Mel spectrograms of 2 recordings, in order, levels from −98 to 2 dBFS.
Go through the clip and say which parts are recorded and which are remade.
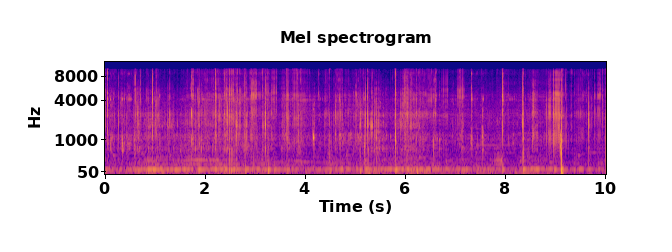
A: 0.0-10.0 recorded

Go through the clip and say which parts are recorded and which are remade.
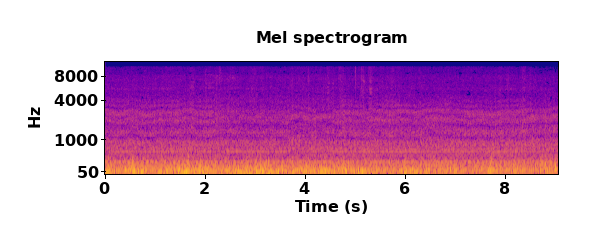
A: 0.0-2.1 recorded; 2.1-2.7 remade; 2.7-9.1 recorded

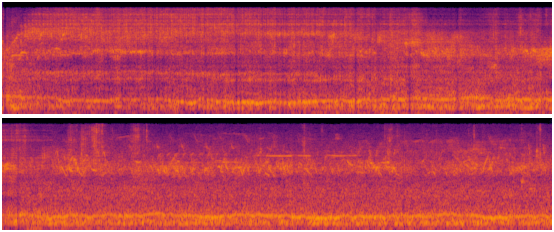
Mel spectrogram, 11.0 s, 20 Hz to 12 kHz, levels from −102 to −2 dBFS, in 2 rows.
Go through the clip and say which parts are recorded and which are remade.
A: 0.0-0.7 recorded; 0.7-6.0 remade; 6.0-11.0 recorded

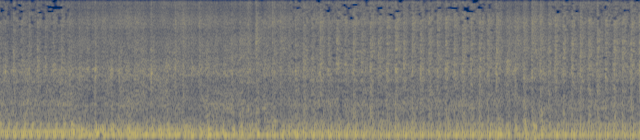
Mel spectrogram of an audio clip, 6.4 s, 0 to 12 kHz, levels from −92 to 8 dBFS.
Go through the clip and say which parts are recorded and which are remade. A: 0.0-0.7 recorded; 0.7-2.9 remade; 2.9-5.0 recorded; 5.0-5.5 remade; 5.5-6.4 recorded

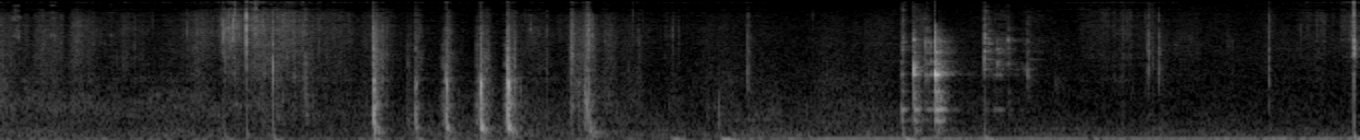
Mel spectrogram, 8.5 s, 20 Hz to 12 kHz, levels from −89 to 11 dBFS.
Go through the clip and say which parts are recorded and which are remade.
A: 0.0-4.8 remade; 4.8-6.6 recorded; 6.6-7.4 remade; 7.4-8.0 recorded; 8.0-8.5 remade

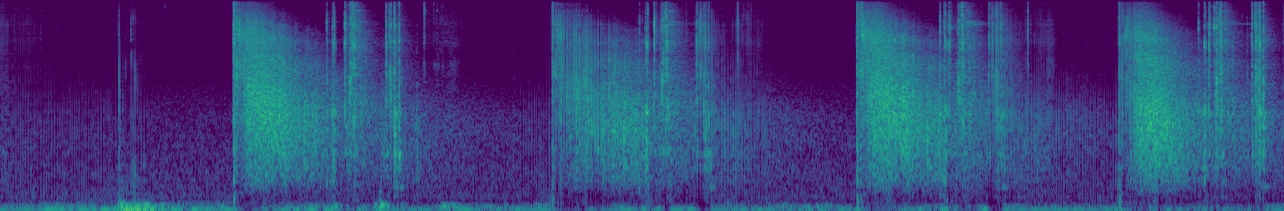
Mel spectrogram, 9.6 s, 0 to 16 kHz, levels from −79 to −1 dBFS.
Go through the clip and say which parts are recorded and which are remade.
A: 0.0-1.1 remade; 1.1-3.9 recorded; 3.9-4.6 remade; 4.6-5.2 recorded; 5.2-5.8 remade; 5.8-7.4 recorded; 7.4-8.5 remade; 8.5-9.6 recorded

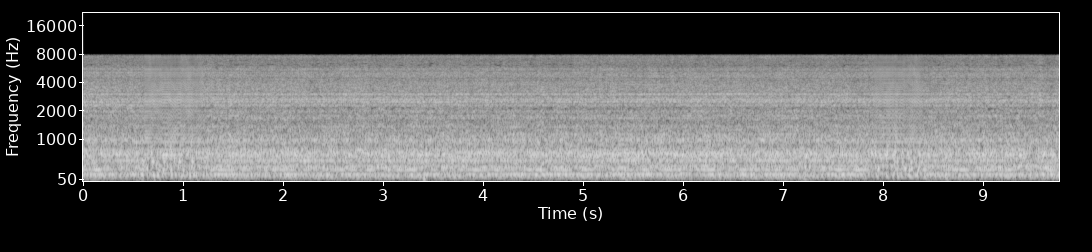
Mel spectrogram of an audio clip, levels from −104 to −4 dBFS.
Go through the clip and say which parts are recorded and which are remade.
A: 0.0-0.6 recorded; 0.6-1.2 remade; 1.2-7.9 recorded; 7.9-8.4 remade; 8.4-9.8 recorded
